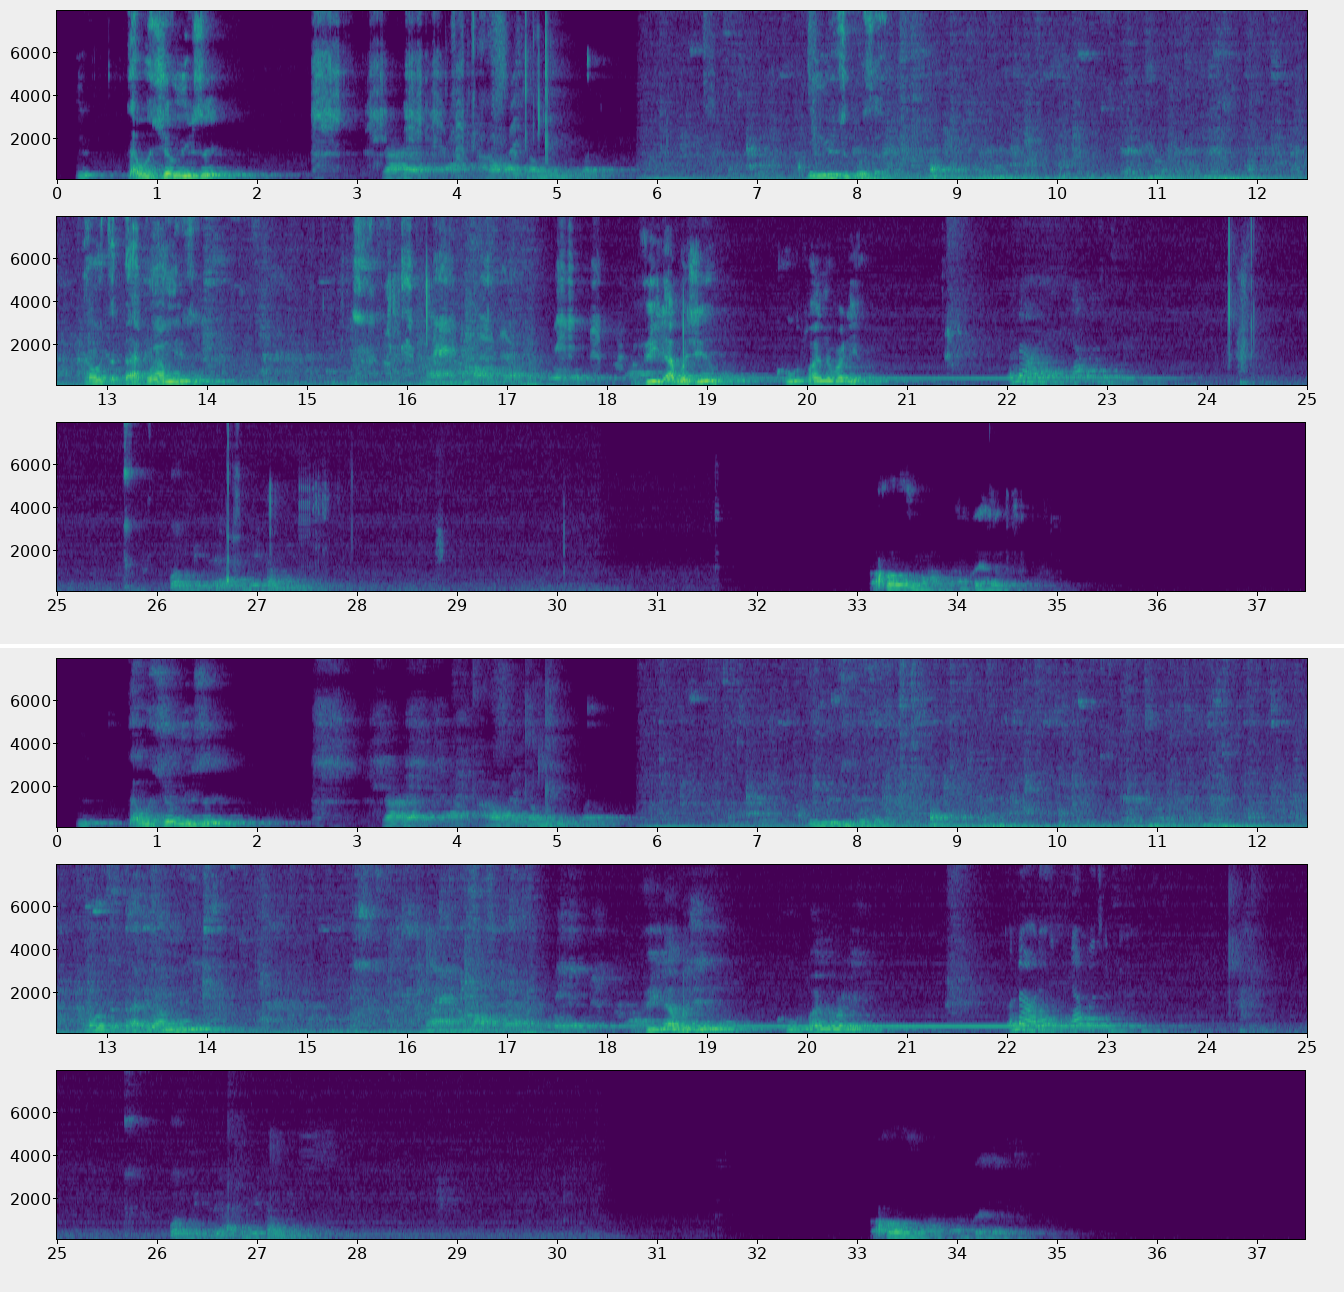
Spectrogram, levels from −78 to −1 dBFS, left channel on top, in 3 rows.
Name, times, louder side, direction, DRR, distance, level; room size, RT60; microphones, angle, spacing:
voice 1, 0.7-1.6 2.5-3.6 4.0-4.1 4.4-4.5 6.4-6.6 7.4-8.3 12.7-14.0 14.4-14.5 15.3-16.5 16.7-16.8 17.5-19.1 19.7-20.6 21.3-21.6 24.2-24.5 25.7-25.9 27.8-28.0 28.5-28.9 33.1-34.7, left 5 dB, 70° left, 9 dB, 0.3 m, -31 dB
voice 2, 3.2-5.6 10.8-11.2 16.1-17.9 18.2-19.3 26.1-27.5 28.7-28.8, left 1 dB, 10° left, 0 dB, 0.7 m, -39 dB
sound 1, 5.8-17.2, equal, 15° right, 1.7 m, -32 dB
sound 2, 16.5-30.4, right 5 dB, 30° left, 1.2 m, -45 dB
voice 3, 22.0-23.4, right 3 dB, 30° right, 5 dB, 0.4 m, -35 dB
7.7 x 3.5 x 3.7 m, 1.5 s
head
